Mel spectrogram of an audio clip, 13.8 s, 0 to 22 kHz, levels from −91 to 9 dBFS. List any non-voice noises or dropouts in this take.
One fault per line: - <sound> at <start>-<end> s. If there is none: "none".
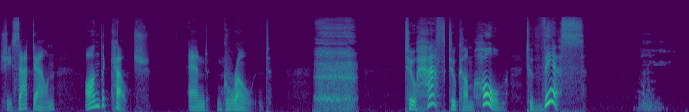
- breath at 6.2-7.2 s
- sigh at 12.6-13.5 s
